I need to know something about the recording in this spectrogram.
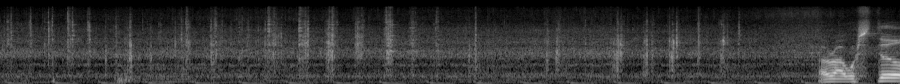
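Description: A knife snips and crackles through dry, brittle chili peppers.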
